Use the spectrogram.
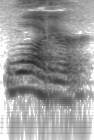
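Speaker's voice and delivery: the "correct" American water, slowly. Shown as a demonstration. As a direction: stretch "water" like a US speaker. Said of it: "a pronúncia correta é water".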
